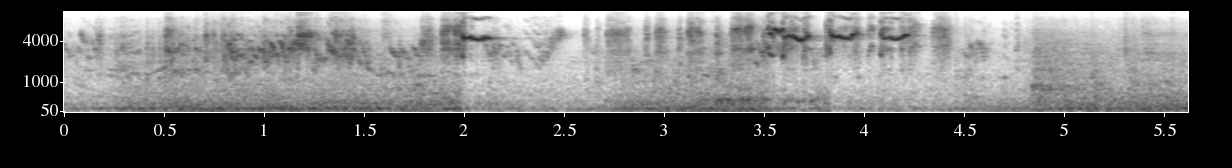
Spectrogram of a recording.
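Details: A green pair of Fischer's lovebirds chattering and chirping: a dense stretch of high twittering, then a brief burst of quick shrill whistled chirps, over a constant low hum.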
